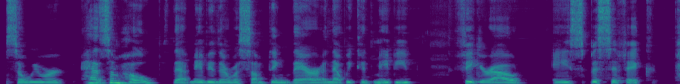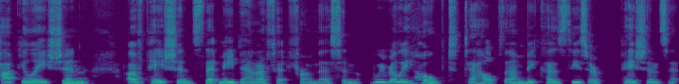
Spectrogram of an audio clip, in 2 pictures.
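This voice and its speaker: Woman, physician researcher, gravelly creak, explanatory interview delivery. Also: deep voice, moderate pace.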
